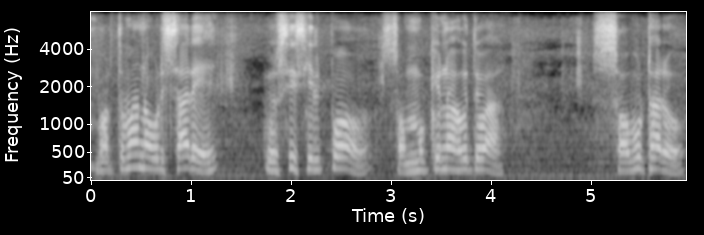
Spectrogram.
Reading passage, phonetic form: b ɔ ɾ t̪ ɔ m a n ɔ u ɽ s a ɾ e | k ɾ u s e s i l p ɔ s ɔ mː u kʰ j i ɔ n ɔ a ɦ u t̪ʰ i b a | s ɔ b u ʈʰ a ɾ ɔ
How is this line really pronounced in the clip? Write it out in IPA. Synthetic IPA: b ɔ ɾ t̪ ɔ m a n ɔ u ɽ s a ɾ e | k ɾ u s i s i l p ɔ s ɔ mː u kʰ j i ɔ n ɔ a ɦ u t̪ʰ i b a | s ɔ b u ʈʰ a ɾ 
